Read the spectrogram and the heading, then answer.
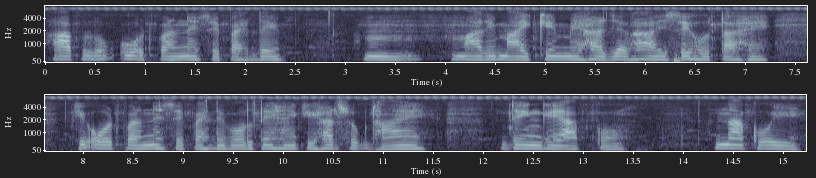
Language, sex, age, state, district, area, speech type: Hindi, female, 45-60, Uttar Pradesh, Pratapgarh, rural, spontaneous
